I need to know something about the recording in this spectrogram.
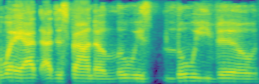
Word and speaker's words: Louisville: Um, so the Louisville, it was, by the way, I just found out Louisville, the S in Louis is silent, which is very weird to me.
